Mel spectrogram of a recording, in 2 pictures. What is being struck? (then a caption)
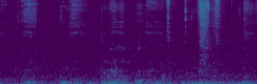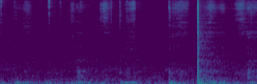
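Paper sheet. Long nails trace, scratch and rub across a paper worksheet listing the months in Korean as it slides over a glittery surface. The soft, dry scratching comes in bright, brushy bursts over a low rumble, with one sharper tick near the end.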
